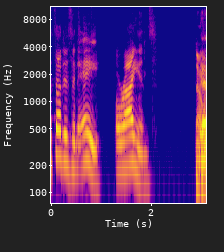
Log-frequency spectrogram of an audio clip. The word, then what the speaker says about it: Orions: orions ah well actually both populations pronounce the second o as a schwa vowel so um oh look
